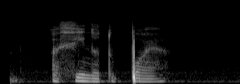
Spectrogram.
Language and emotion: Russian, angry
